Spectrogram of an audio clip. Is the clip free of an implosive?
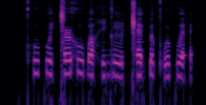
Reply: no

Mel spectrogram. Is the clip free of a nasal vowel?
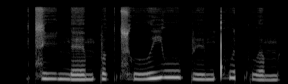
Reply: yes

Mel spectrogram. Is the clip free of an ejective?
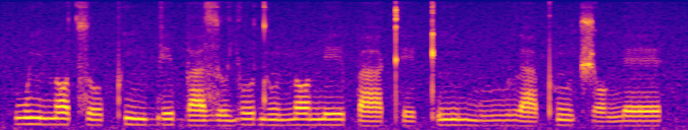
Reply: no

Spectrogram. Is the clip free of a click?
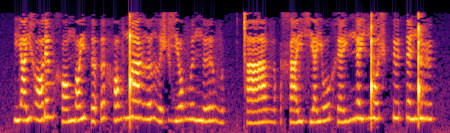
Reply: no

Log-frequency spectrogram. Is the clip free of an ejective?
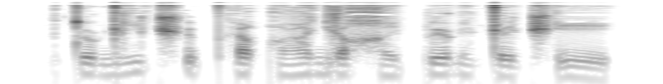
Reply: no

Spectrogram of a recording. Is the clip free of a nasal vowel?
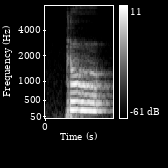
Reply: yes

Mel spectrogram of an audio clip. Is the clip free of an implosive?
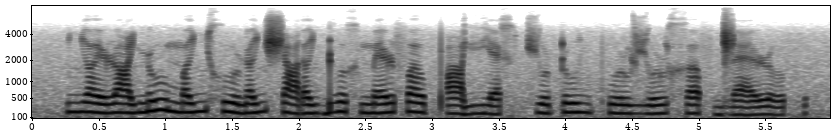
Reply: yes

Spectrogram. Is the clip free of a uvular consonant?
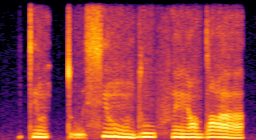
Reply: yes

